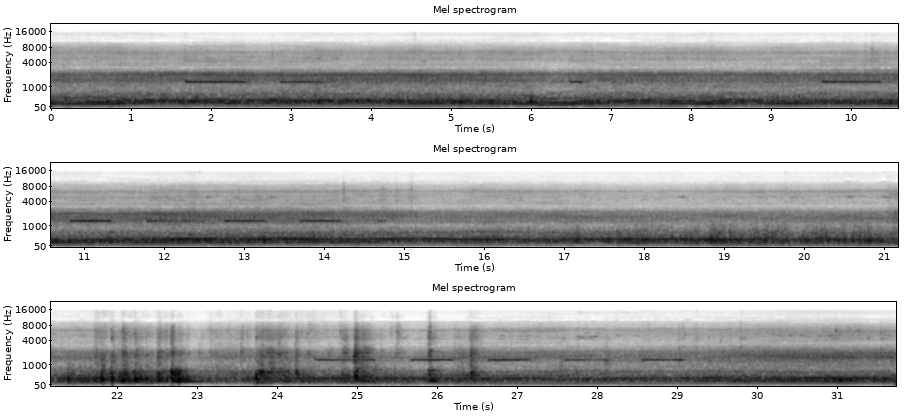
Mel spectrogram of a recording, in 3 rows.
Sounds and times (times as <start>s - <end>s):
Reversing beeps: 1.7s - 3.4s, 6.5s - 6.8s, 9.6s - 14.9s, 24.5s - 29.2s.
